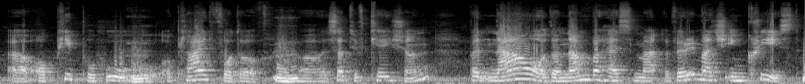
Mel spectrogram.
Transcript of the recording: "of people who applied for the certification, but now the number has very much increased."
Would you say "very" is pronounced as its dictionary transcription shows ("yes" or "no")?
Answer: yes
